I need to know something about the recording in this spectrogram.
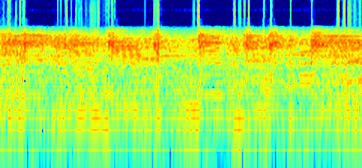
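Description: Live acoustic guitar playing an instrumental solo break: a quick run of single picked notes over the chords.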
